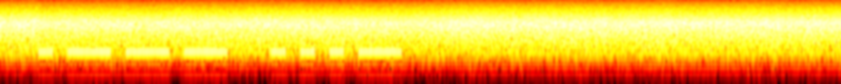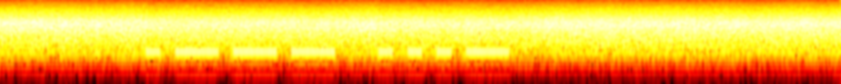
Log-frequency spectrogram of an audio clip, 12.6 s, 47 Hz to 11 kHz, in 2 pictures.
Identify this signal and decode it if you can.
Morse code, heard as a keyed tone, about 11 wpm, 400 Hz, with radio static. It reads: JV JV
